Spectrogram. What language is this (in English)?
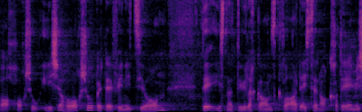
Swiss German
